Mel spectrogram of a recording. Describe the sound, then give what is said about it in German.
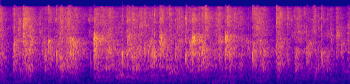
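An audience at a live talk event applauds, a dense, steady crackle of many hands clapping together that holds at an even, fairly loud level throughout, with no distinct voices breaking through. “Ich kann aber euren Applaus noch nicht hören.”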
